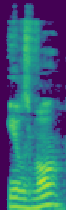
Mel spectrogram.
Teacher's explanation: you don't really hear the T in ils vont when I pronounce it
